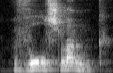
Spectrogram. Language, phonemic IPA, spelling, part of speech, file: Dutch, /ˈvɔlslɑŋk/, volslank, adjective, Nl-volslank.ogg
- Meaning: 1. slender and curvaceous 2. well-rounded, well-fed, as euphemism for chubby or fat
